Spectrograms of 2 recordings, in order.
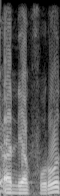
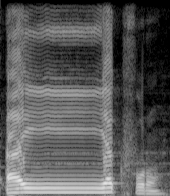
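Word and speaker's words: أَنْ يَكْفُرُ: Maka ayya, cara membacanya bukan lagi an yakfuru, tapi ayyakfuru.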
